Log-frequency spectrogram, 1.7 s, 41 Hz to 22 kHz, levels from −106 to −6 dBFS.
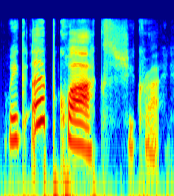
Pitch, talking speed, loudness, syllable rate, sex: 260 Hz, 170 wpm, -16 LUFS, 3.4 syllables/s, female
